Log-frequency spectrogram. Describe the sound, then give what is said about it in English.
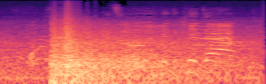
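A single sharp boom from a concussion grenade or tear gas launcher fired by police at a street march during a political convention, followed by a loud, sustained rumbling wash of noise. “Those were the sounds of concussion grenades and tear gas being launched by police during a peaceful march on the second day of the Republican Convention.”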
